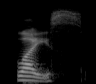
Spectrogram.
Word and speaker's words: Fleiss: Heidi Fleiss.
